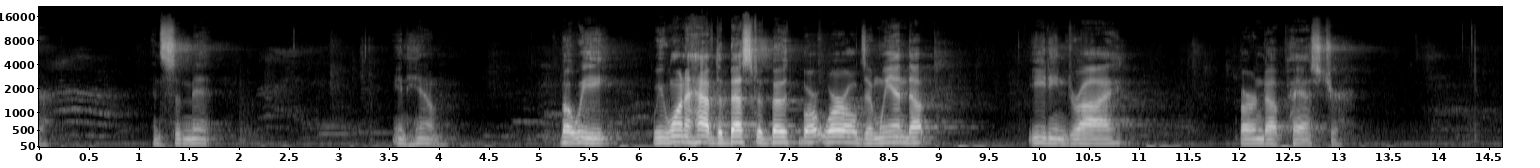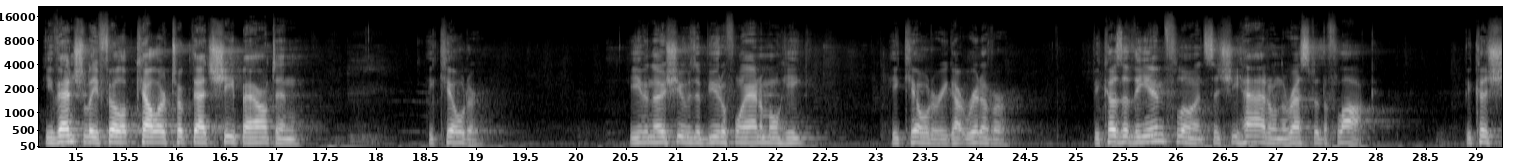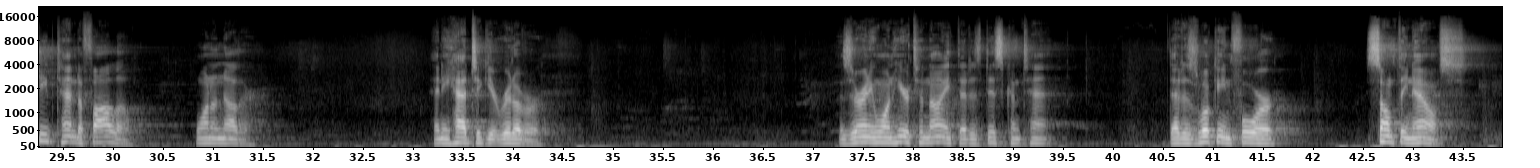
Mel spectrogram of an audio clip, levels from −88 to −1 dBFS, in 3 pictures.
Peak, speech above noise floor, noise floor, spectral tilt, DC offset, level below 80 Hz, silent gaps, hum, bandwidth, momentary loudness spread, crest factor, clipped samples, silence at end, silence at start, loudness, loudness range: -6 dBFS; 38 dB; -63 dBFS; -4 dB/octave; under 0.1%; -64 dBFS; none; none; 17 kHz; 17 LU; 22 dB; under 0.1%; 0.05 s; 0 s; -25 LUFS; 12 LU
